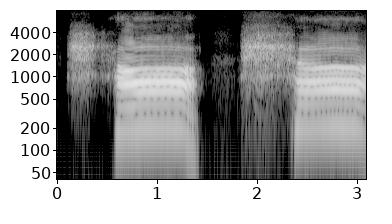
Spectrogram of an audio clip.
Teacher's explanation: তো হা বলার সময় এই কণ্ঠনালীর মাঝখান হতে হা উচ্চারিত হবে।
